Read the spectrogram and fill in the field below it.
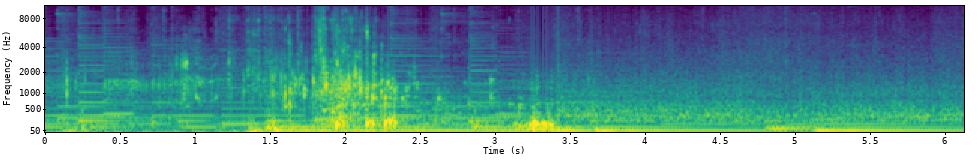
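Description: A small boat motors along near Hog Cay in the Bahamas, low engine rumble with water sloshing and gurgling against the hull, swelling and easing over a few seconds.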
